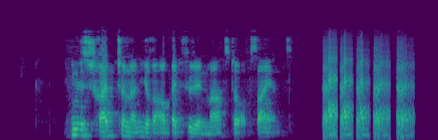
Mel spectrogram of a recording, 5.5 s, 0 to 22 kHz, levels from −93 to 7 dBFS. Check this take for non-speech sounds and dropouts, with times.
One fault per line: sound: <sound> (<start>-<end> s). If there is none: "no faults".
sound: laugh (4.0-5.2 s)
